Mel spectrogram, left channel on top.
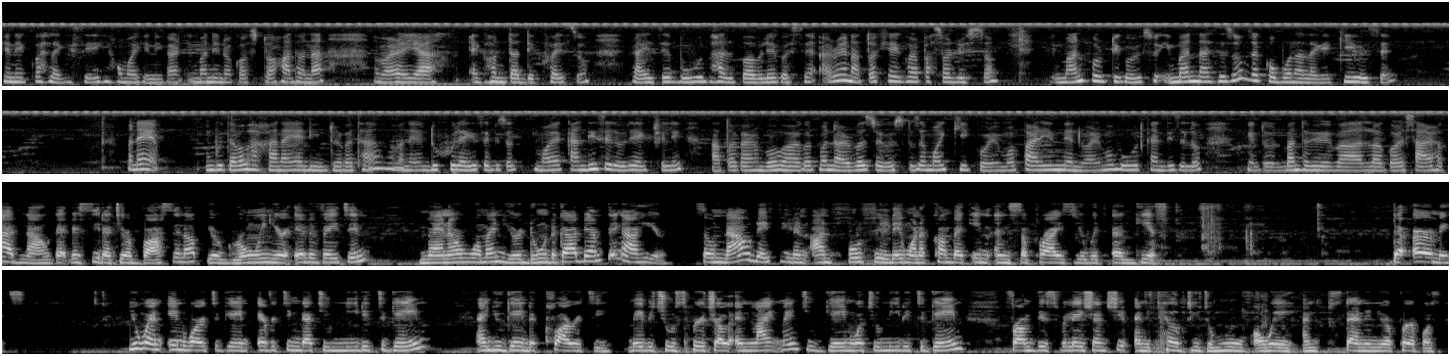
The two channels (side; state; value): both; different; correlation 0.00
